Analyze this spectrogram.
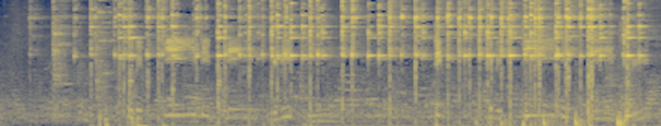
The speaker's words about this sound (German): Wie machen wir denn jetzt hier das Ende ohne Musik? Äh. Wir könnten rhythmisch mit unseren Eseltassen und den Löffeln hantieren.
